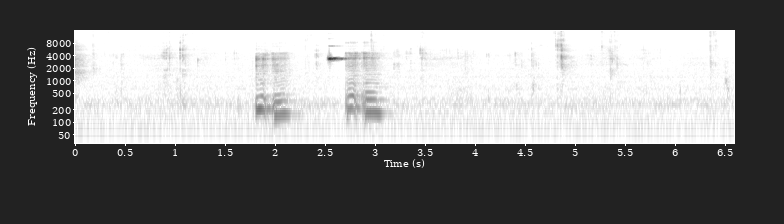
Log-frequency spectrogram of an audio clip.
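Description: Close-up chewing of a mouthful of food, mostly faint wet clicks and smacks, with a sharp click as a bite is taken at the start. Two short mumbled voice sounds come through the full mouth about two and three seconds in.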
